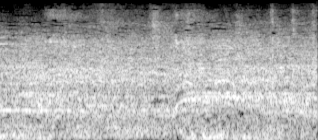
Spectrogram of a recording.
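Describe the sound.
A basketball being dribbled by a player running the clock late in a game, its bounces buried under steady, loud arena crowd noise.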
